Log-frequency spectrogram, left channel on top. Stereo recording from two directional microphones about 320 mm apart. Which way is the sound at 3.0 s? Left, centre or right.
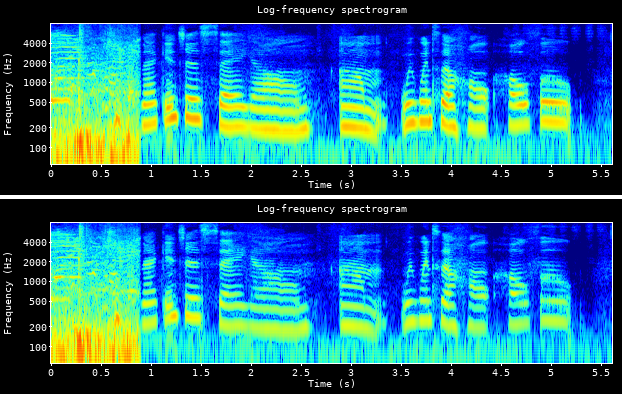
Centre.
